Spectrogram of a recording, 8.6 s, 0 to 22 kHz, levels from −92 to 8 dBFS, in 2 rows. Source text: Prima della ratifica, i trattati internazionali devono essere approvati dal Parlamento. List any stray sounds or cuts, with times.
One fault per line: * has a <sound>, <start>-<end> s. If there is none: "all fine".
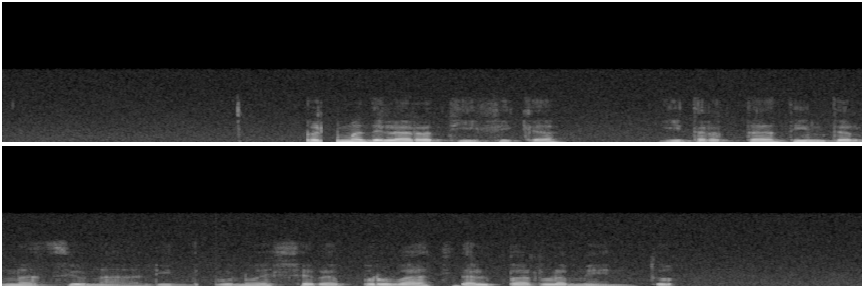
* has a dropout, 1.6-1.7 s
* has a dropout, 5.3-5.4 s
